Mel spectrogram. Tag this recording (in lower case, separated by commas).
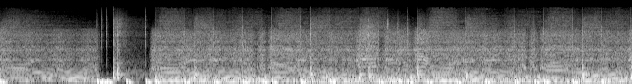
electric guitar, musical instrument, music, plucked string instrument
